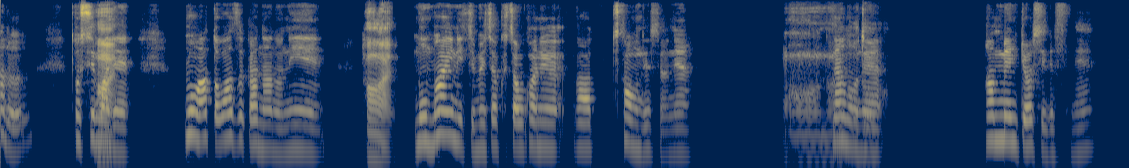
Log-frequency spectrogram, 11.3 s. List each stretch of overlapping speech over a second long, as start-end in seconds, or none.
none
